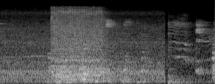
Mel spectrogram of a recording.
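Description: A handheld power tool runs for about a second, then cuts off suddenly.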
